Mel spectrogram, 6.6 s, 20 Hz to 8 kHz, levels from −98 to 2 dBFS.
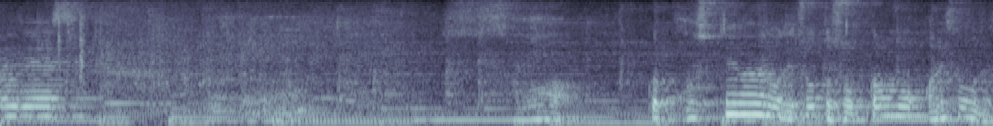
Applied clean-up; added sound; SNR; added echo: none; Toilet flush / Water; 18 dB; reverberation time 1.1 s.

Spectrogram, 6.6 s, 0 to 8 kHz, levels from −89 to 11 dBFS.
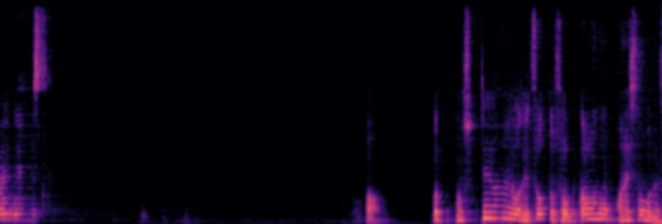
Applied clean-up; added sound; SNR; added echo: neural mask model DeepFilterNet 3.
